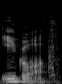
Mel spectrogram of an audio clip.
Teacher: there's no R at the end because my accent doesn't do that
